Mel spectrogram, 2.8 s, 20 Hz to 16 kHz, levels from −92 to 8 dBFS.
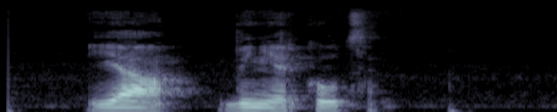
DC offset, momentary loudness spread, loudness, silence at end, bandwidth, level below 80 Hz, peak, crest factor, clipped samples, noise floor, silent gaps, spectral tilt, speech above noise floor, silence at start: under 0.1%; 15 LU; -25 LUFS; 1 s; 10.5 kHz; -56 dBFS; -6 dBFS; 22 dB; under 0.1%; -72 dBFS; none; -8 dB/octave; 47 dB; 0.45 s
